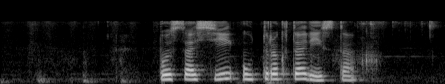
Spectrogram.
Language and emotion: Russian, neutral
